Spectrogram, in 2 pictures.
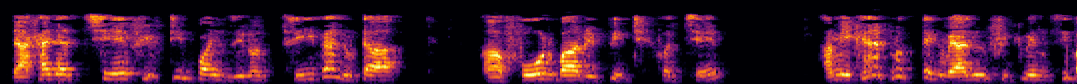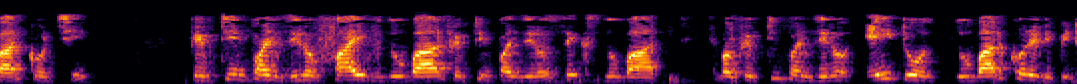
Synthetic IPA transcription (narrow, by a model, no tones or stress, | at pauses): d̪ɛkʰad͡ʑatːɕʰefifʈinpɔjɳʈziɾot̪ʰɾibɛluʈa | foɾbaɾːipiʈhotːɕʰe | amiekʰanepɾot̪ːekbɛljuɾfɾikwensibaɾkoɾt͡ɕʰi | fifʈinpɔjɳʈziɾofajbʱd̪ubaɾfipfʈinpɔj̃ɳʈziɾosiksd̪ubaɾ | eboŋfifʈinpɔjĩɳʈziɾoejʈod̪ubaɾkoɾeɾipiʈ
